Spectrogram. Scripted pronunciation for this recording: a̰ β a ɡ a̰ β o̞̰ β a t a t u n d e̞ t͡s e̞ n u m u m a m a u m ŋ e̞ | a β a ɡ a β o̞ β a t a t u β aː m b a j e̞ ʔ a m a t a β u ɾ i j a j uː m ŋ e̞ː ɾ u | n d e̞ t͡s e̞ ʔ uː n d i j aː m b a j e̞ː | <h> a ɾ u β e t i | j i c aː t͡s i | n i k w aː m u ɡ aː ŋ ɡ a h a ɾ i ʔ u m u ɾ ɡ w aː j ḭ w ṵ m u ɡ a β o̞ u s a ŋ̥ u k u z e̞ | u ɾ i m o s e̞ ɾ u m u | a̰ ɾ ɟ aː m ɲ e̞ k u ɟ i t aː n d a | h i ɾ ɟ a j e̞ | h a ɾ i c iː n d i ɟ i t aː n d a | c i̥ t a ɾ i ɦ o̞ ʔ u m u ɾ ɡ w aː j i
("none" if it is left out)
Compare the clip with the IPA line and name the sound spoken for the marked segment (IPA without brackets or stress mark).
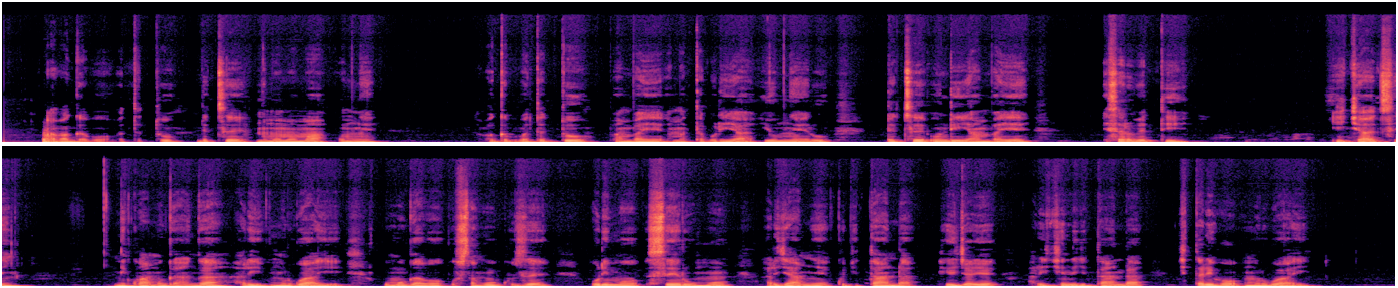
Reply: s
